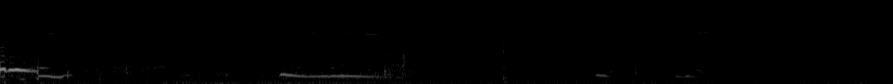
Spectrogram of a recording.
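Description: Faint birds calling: a few short, high chirps and one lower call that falls in pitch over about a second, about three seconds in.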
